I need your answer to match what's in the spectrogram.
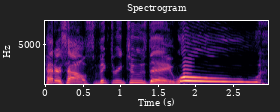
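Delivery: very high, loud, long celebratory woo scream. Host announcing a team victory on the show, screaming into the mic. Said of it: "Sorry for screaming in the mic".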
